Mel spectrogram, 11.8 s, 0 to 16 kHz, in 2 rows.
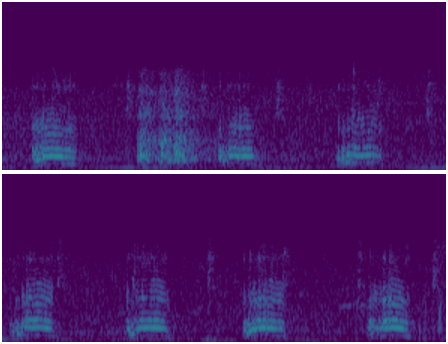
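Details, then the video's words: Lorena, a two-month-old Shar Pei puppy, snoring in her sleep like an adult person: rasping, tonal snores with a nasal buzz, about seven in a row, one roughly every 1.6 seconds, with quiet breathing gaps between. "Shar Pei filhote roncando"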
